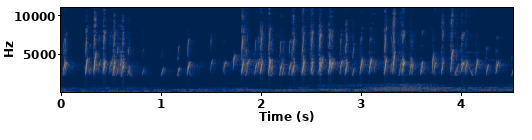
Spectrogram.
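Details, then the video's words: European goldfinch song played to excite goldfinches into singing nonstop: dense high twittering phrases, rapid jingling notes in quick bursts with brief gaps, faint low background murmur. "بتبتة نااار يا حبييبي ناااار لتهييج الحسون ستجعله يغرد من دووون انقطاع"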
